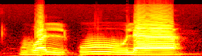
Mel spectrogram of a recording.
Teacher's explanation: واو مدہ ہے اور لام پر کھڑا زبر ہے تو دونوں کو کھینچ کر پڑھیں گے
